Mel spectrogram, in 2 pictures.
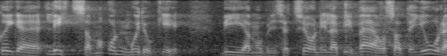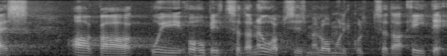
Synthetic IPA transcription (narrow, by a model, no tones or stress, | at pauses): kɤjɡ̥e̞liht̪sɑmo̞nmujd̪̥uɡ̥i | viːjɑmo̞b̥ilisɑt̪sio̞ːnʲilæb̥ivæeo̞sɑd̪̥e̞juːɾe̞s | ɑɡ̥ɑkujo̞ɦupilt̪se̞d̪ɑnɤwɑb̥siːsmɑlo̞ːmulikˑult̪se̞d̪̥ɑ̰ʔe̞jt̪eː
